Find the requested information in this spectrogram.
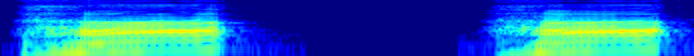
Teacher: ہا حلق کے نیچے والے حصے سے ادا ہوتا ہے، اور جب اسے پڑھیں گے تو آواز ذرا بھاری ہو، جیسے ہا، ہا۔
